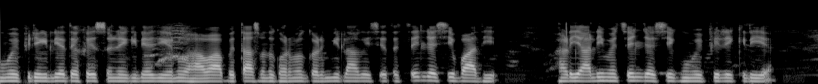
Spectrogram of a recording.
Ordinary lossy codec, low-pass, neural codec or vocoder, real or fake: none; 7.2 kHz; none; real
